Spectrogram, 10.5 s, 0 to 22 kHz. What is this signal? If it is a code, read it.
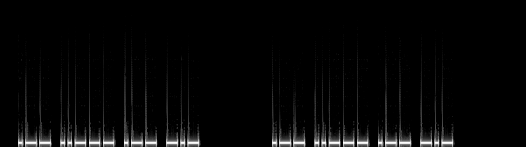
Morse code, heard as a keyed tone, about 17 wpm, 700 Hz. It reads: W2WK W2WK
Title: USA Call Signs - 4 Characters - Repeated 3x - 17wpm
